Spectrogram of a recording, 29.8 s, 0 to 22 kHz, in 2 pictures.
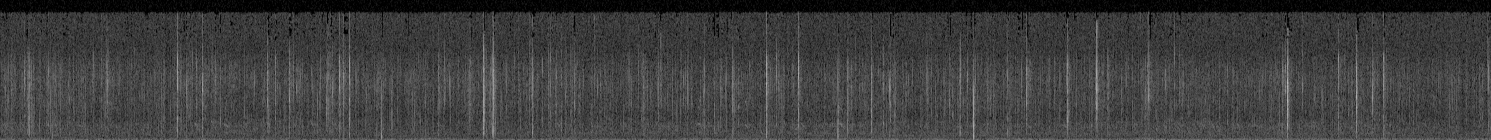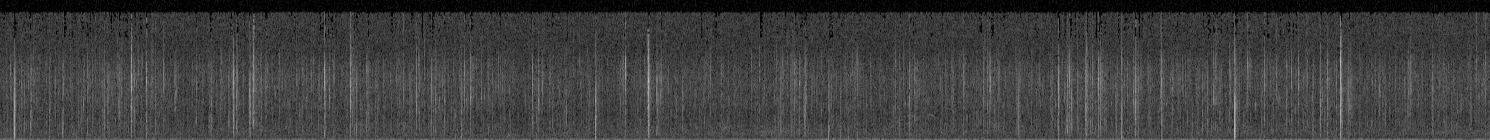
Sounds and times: raindrops on plastic garbage bags 0.0 - 29.8

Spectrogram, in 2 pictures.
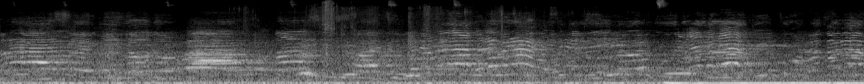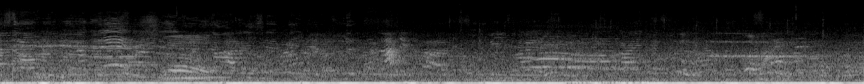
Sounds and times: baptized students walking 0.0 - 17.2
happy people, shouting 13.6 - 17.2

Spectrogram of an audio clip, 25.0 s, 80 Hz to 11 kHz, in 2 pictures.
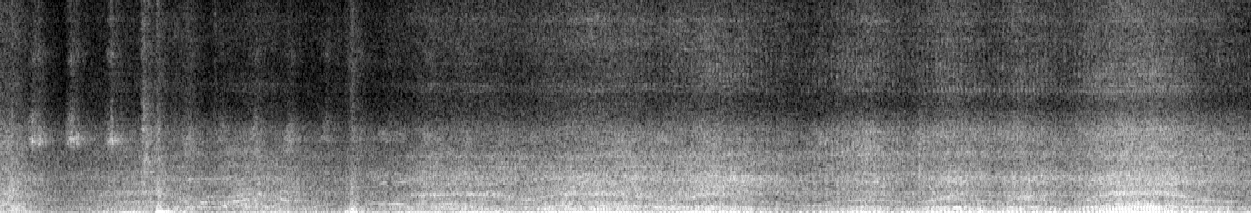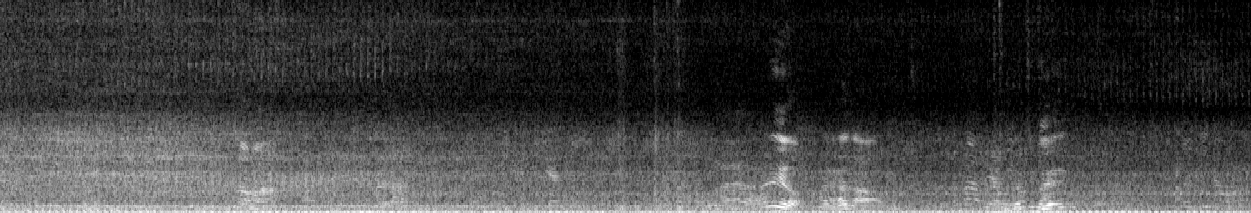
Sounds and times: Traffic sound 0.0 - 25.0

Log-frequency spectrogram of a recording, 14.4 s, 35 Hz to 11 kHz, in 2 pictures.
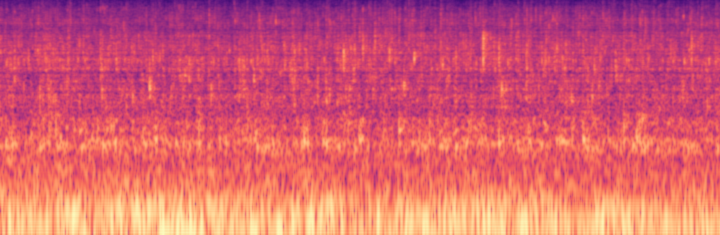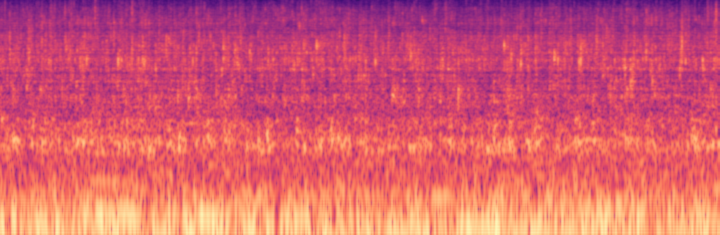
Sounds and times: fountain 0.0 - 14.4

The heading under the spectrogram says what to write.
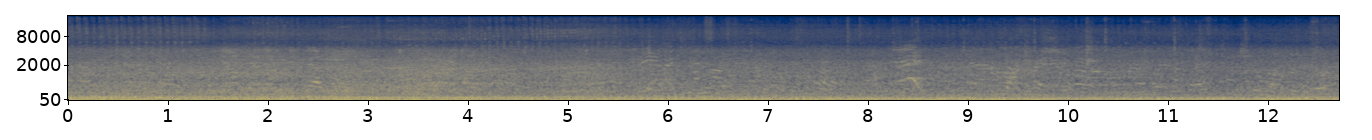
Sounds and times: Walking through the traditional market 0.0 - 12.7
traffic sound 0.0 - 12.7

